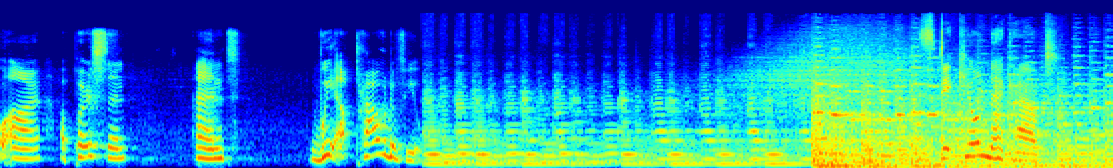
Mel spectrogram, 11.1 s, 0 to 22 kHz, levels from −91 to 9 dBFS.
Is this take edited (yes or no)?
yes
